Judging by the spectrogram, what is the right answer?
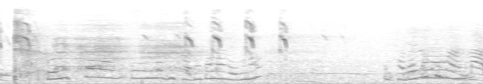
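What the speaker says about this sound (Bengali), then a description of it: "দেখেন কত কিউট হাঁসের বাচ্চা" Young ducklings peep and chirp in quick, bright bursts close by, with a few louder calls clustered mid-way and a fainter murmur of voices around them.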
